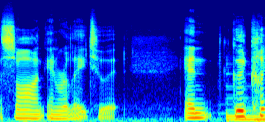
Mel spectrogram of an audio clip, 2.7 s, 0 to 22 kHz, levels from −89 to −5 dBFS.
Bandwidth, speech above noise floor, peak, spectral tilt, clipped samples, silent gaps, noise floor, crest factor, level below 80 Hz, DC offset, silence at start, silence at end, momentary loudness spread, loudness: 13.5 kHz; 28 dB; -8 dBFS; -4.5 dB/octave; under 0.1%; none; -56 dBFS; 20 dB; -52 dBFS; under 0.1%; 0 s; 0 s; 12 LU; -29 LUFS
